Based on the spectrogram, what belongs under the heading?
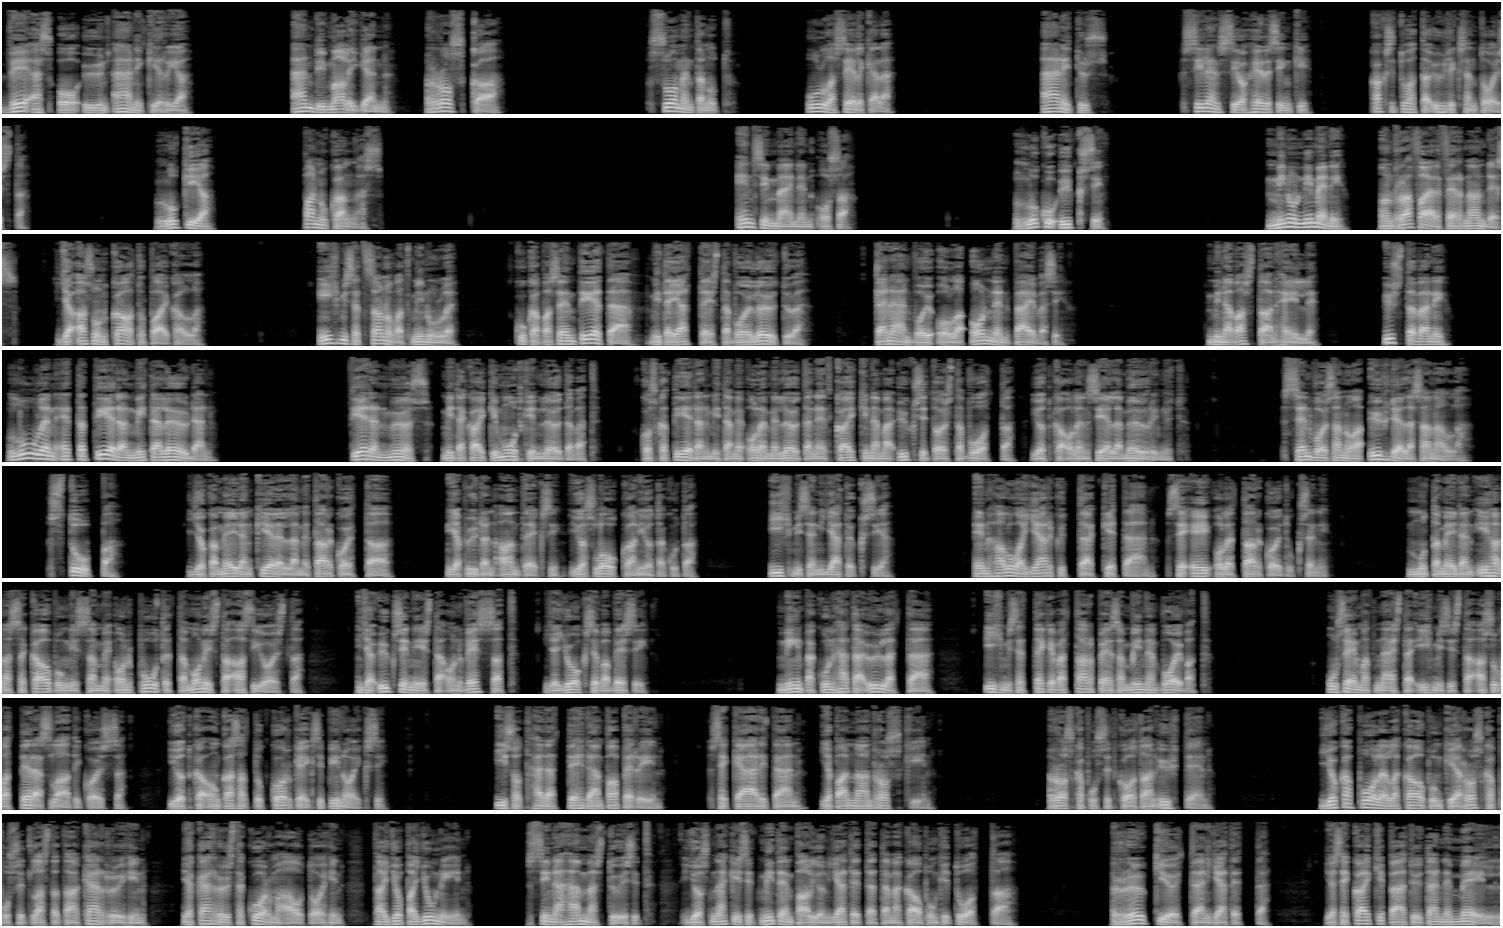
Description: Roskaa – Ljudbok – Laddas ner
